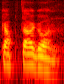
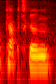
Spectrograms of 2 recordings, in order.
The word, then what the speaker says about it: Captagon: so here it says captagon it's like octogon captagon it's the same and every time so here are those captagon pills or capton if you would pronounce it in English and here it says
